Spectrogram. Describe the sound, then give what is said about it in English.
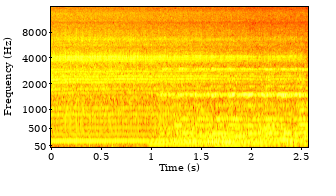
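A chainsaw, started up to be juggled along with a bowling pin, runs loudly and steadily, its buzzing whine dipping slightly in pitch partway through, with no one talking over it. “And here's a bowling pin and a chainsaw. Let me start it up here.”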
